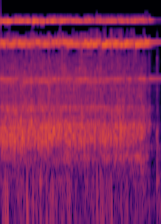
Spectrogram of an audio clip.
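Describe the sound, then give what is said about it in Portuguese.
An alarm clock rings continuously, a loud, shrill and steady metallic tone that holds for about two seconds before trailing off at the end. “mas é hora de chamar o nosso despertador. Olha o despertador aí”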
